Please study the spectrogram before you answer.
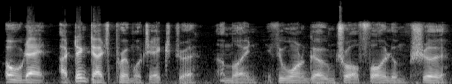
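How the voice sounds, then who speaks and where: A man chats casually as he runs a tabletop game for a group. His voice sits very deep, yet it has a bright, forceful edge. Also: flat delivery, fairly quick, vocal fry. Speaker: game master.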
